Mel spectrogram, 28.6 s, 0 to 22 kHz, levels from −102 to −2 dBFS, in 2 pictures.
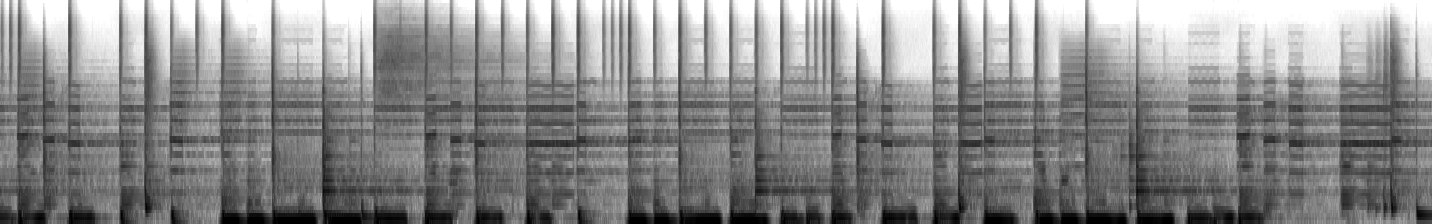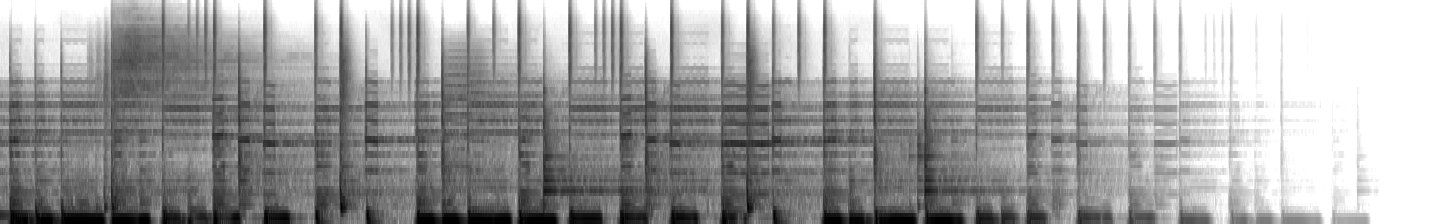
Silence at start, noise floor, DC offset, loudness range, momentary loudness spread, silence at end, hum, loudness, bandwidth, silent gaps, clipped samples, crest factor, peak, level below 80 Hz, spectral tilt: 0 s; -74 dBFS; under 0.1%; 4 LU; 11 LU; 3.3 s; none; -14 LUFS; 17 kHz; none; under 0.1%; 12 dB; 0 dBFS; -12 dBFS; -5 dB/octave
